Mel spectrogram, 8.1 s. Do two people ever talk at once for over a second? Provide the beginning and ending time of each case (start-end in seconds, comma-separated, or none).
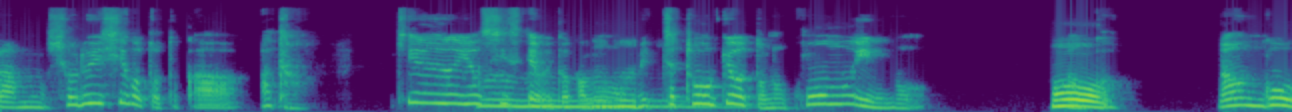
3.0-4.8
